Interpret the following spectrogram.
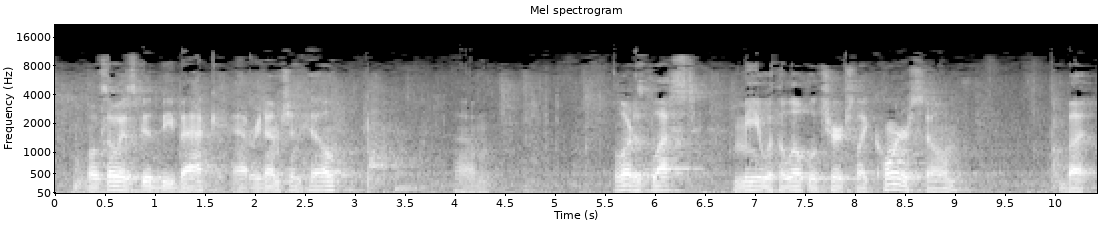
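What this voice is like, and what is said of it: Congested, slightly altered voice. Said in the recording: “my voice is a little different. I'm struggling with a cold.”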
